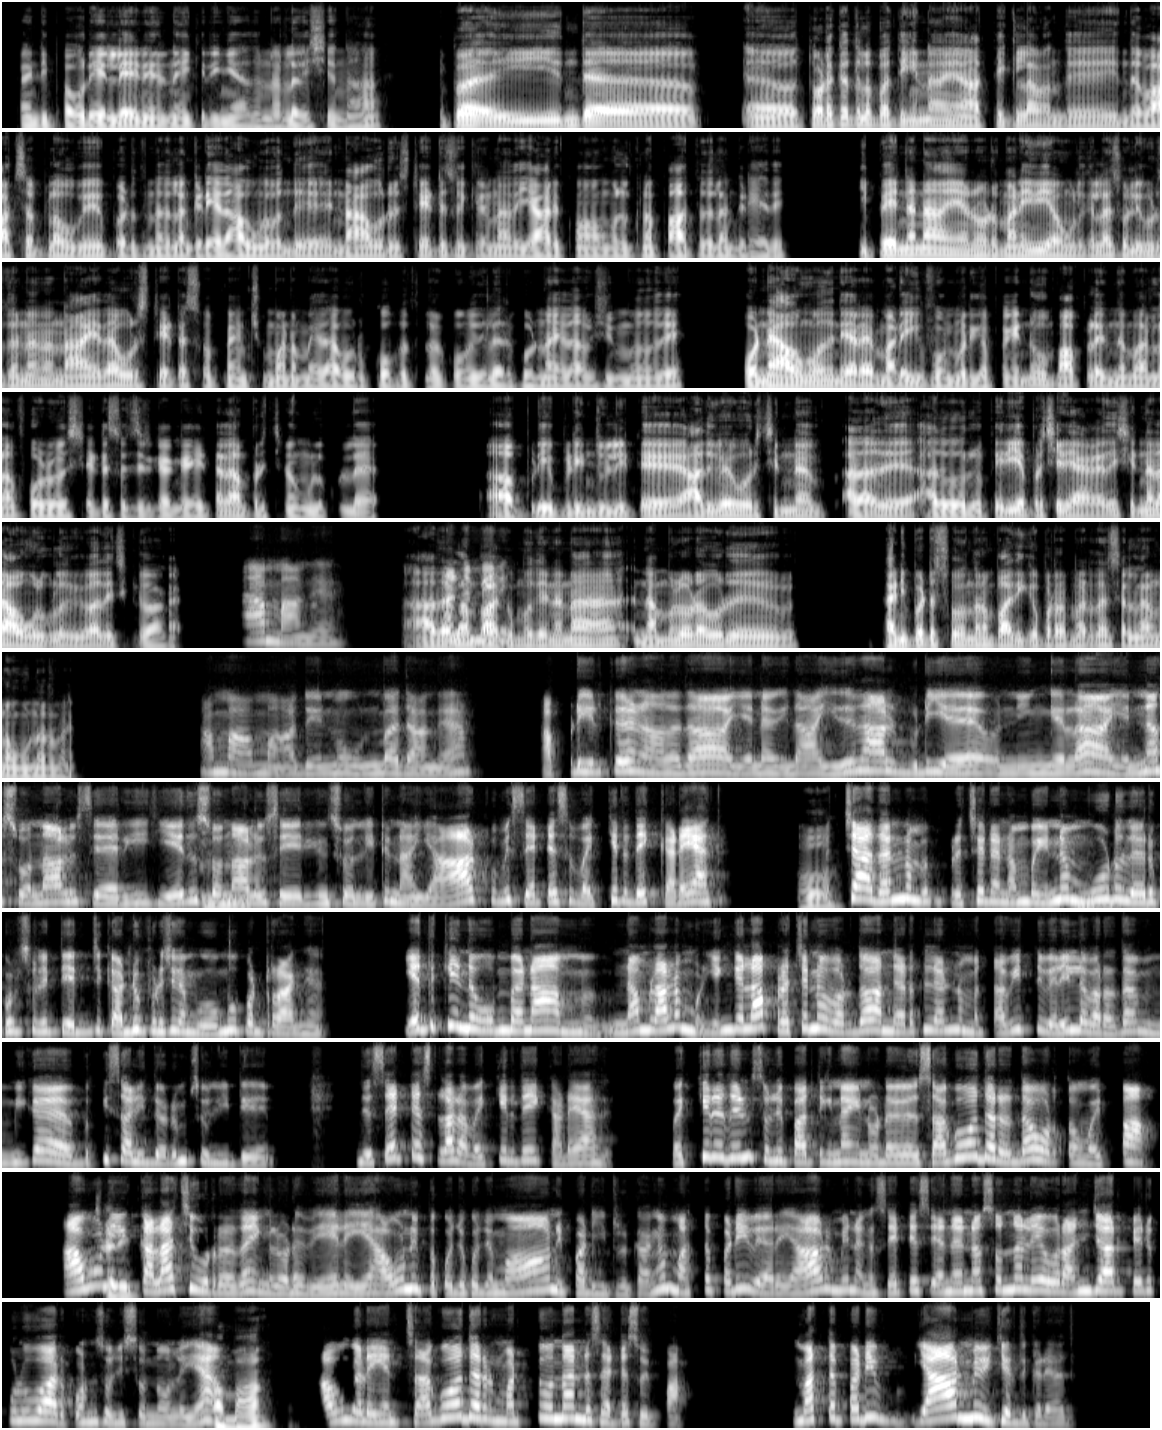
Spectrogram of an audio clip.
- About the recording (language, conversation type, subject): Tamil, podcast, டிஜிட்டல் சாதனங்கள் உங்கள் உறவுகளை எவ்வாறு மாற்றியுள்ளன?
- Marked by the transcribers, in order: drawn out: "இந்த"; in English: "ஸ்டேட்டஸ்"; in English: "ஸ்டேட்டஸ்"; in English: "ஸ்டேட்டஸ்"; other noise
